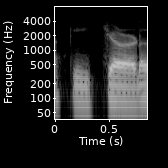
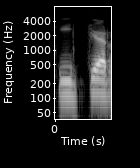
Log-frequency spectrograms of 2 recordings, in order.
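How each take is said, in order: First: कीचड़ ending in a curled-tongue d; correct ड़. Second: कीचड़ ending in r, "keechar"; wrong r. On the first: Teacher correcting it, कीचड़ with retroflex ending. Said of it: "अड़ा आएगा". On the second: Teacher showing the error, कीचड़ with r ending. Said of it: "नहीं होता". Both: Shown as a demonstration.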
